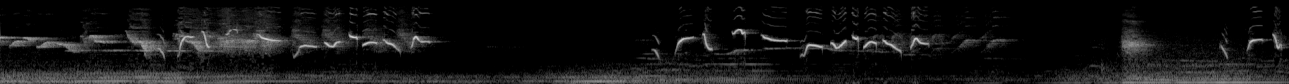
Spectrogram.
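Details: Two bouts of loud, clear whistling from a Javan grey-throated white-eye singing ngeplong style in exchange with other birds, each bout a fast string of up-and-down slurred notes, separated by a quiet gap, with a low hum throughout.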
